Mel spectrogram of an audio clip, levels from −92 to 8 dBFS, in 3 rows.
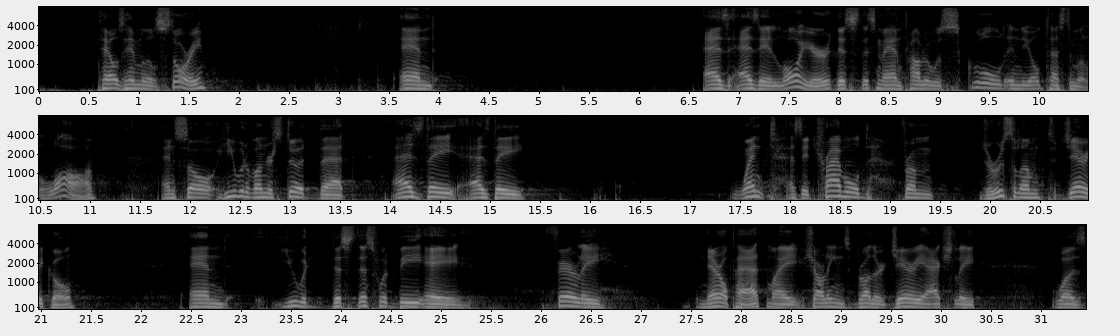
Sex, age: male, 30-49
